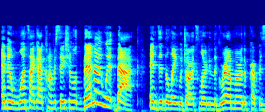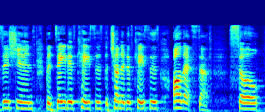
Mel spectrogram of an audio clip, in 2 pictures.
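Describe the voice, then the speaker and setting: Woman, Southern US accent, animated casual chat, clear forceful tone, phone live stream. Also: fairly high pitch, moderate pace. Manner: animated, passionate, Southern American vernacular. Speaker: language-learning Instagram host.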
